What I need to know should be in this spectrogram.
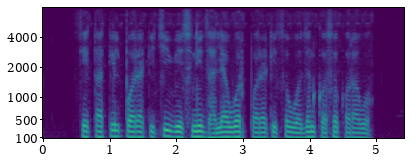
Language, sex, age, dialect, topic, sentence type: Marathi, male, 31-35, Varhadi, agriculture, question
